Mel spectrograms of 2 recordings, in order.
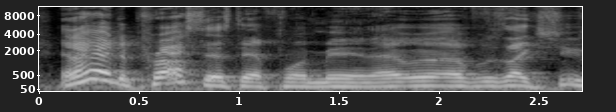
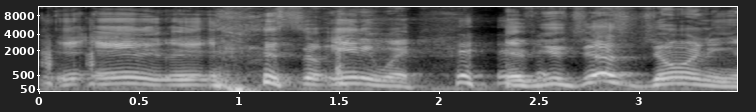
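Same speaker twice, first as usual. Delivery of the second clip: laughing; 6 semitones higher, 5 dB louder than usual. Real, not acted. Laughing while resuming the show.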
